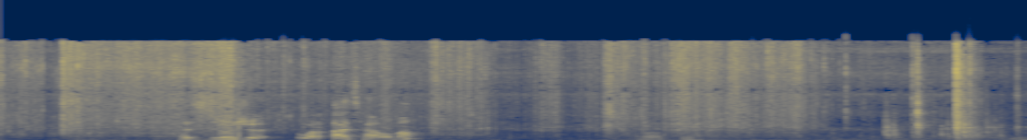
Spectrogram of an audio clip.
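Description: Plastic wrapping crinkles and rustles under a hand.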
